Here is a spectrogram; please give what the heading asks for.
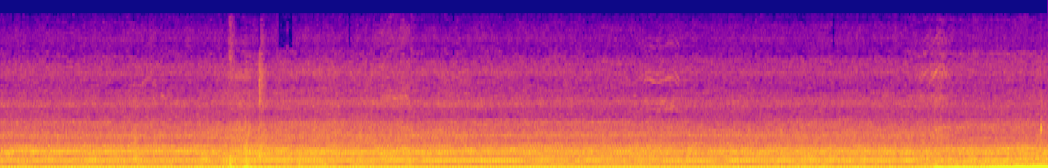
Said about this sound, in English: And there it goes, loading the generator.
